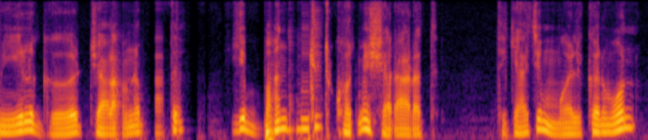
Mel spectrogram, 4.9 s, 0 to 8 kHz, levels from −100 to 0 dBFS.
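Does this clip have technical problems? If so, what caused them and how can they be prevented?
Yes. From 0.78 to 2.43 s the speech turns choppy and robotic. This is repeated packet loss: 17 short gaps, the longest 59 ms, each patched by stretching the sound just before it, so about a third of that stretch is filler. Unlike a single dropout, the holes recur roughly every tenth of a second, which gives the robotic sound. A larger jitter buffer, forward error correction and a steadier network connection would prevent it.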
